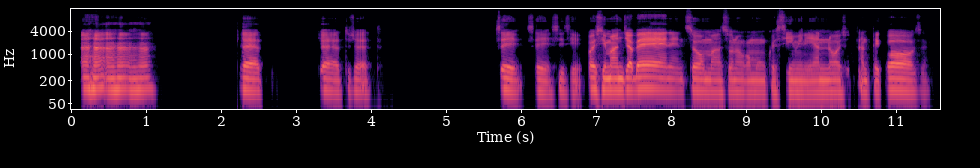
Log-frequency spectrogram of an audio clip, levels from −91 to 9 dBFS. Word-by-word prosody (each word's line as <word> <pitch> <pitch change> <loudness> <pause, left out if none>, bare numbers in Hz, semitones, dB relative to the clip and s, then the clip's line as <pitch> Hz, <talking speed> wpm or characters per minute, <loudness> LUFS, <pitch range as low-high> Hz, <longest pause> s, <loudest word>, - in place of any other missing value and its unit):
Ah-ah, 125 +1 +3
ah-ah, 120 +1 0
ah-ah. 120 +1 -4 1.1
Cer 115 -4 +2 0.7
certo, 105 -3 -3
certo. - - -8 1.5
Sì, 110 -4 0
sì, 105 -3 -7
sì, 105 +3 -11
sì. 100 +1 -12
Poi 125 -1 +1
si 120 0 -1
mangia 115 +1 +5
bene, 125 -2 +7
insomma, 110 -1 -4
sono 105 0 -7
comunque 100 0 -7
simili 100 +1 -5
a 100 - -1
noi 105 0 -3
su - - -16
tante 100 0 -6
cose. 110 -3 +1
110 Hz, 120 wpm, -26 LUFS, 105-120 Hz, 1.5 s, bene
